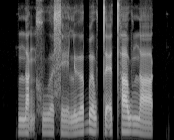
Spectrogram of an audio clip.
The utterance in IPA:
n a̰˧˨ ŋ x ṳ˨˩ ə̯ s e̤˨˩ l ɨ˨˦ ə̯ ɓ ə˧ w t̪ ɛ̰˧˥ t̪ʰ a˧ w n a˨˩ k̚

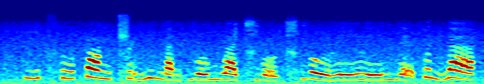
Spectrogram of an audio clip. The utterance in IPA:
p i˨˦ t͡sʰ ɹ̩˨˦ p ɑ˥˨ ŋ ʈ͡ʂ ɻ̩˨˩ n̪ i˥˨ ŋ a̰˨˩ n p j o˨˦ ʊ̯ m w ä˨˦ t͡ɕ j o̰˨˩ ʊ̯ t͡ɕʰ j o˥˨ ʊ̯ ɻ e˨˦ ɪ̯ ɻ e˨˦ ɪ̯ n̪ j ɛ̰˨˩ f ə˥˨ n n̪ ä˥˨

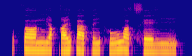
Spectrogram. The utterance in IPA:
θ ʌ n i q i θ a θ i h u w ʌ t͡sʰ e ɣ i

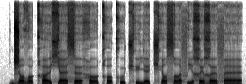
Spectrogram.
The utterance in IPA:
ɖ͡ʐ i˨˩ ðˤ ə˨˩ qʰ ɜ˧˩˧ ç æ˨˩ s ɜ˧˩˧ h ɑ˧˩˧ qʰ ɔ˧˩˧ kʰ ʊ˧˩˧ t͡ʃʰ ɪ˨˩ j ɛ˨˩ t͡ʃʰ ɪ˧˩˧ sˤ æ˨˩ f i˧˩˧ χ ɪ˨˩ ʁ ɜ˨˩ f æ˨˩

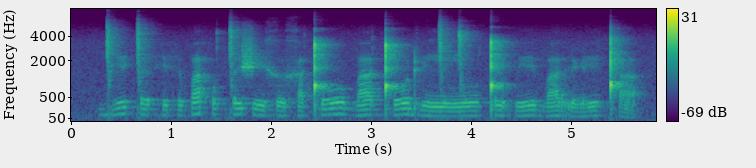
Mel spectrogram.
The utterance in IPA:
ɡ͡ǀ ɪː ǀ ɘ h ɪ h ɘ p a h o ǀ ɘ ʃ ɪː x əː x a ǃʰ oː b a ǃʰ o ɖʱ ɪ ŋ͡ǀ ɪ ŋ͡ǀ oː ǃ ɘ p ɪː b a r ɪ ɳ ɪː ǃʰ a

